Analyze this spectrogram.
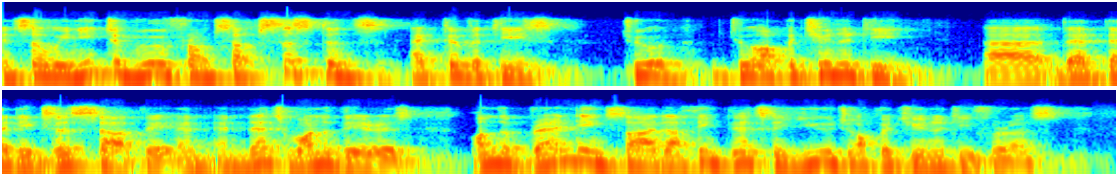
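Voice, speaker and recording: Audible room echo surrounds a man's somewhat breathy voice at a fairly high pitch. He speaks at a fairly quick pace with ordinary pitch variation. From South Africa. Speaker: panelist on social economy. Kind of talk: panel discussion.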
